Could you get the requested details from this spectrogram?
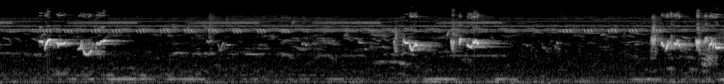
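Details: Wild sooty-headed bulbuls singing just after dawn around a residential complex where many live. Short bubbly, liquid phrases come in bursts of two or three notes every second or two, over a steady high insect drone.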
